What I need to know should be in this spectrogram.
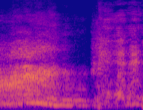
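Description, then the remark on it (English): A small, fluffy dog growls in a steady rumble for about a second, breaks off briefly, then lets out a rougher, grunting growl. “This little fluff butt makes all that noise.”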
